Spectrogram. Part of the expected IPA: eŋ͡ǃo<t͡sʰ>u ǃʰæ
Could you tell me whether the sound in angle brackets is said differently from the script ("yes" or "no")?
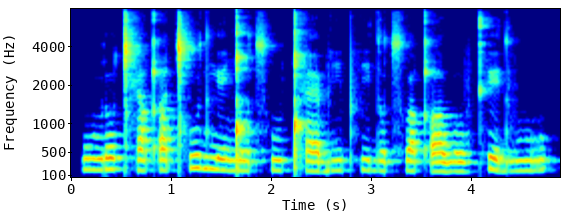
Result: no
